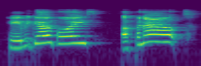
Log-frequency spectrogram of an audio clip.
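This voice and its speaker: A woman's voice: on the high side, lively intonation, a little fast, dull audio, lightly acted. A woman voicing an exuberant, eccentric man who owns a chocolate factory, gushing and repeating himself eagerly in a storybook reading. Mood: excited. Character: exuberant, eccentric male chocolate-factory owner, gleefully excitable.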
